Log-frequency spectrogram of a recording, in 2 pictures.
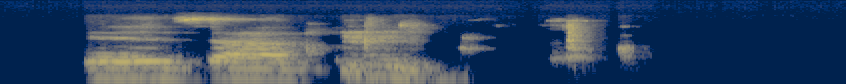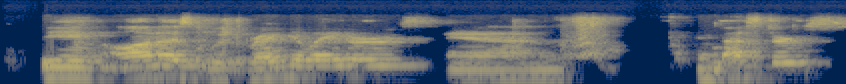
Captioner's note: cough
